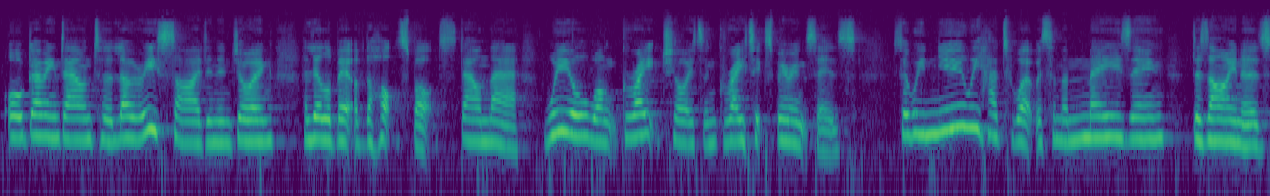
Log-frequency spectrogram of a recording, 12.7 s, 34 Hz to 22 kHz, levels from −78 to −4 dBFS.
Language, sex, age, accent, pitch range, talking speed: English, female, 40-59, British, 215-250 Hz, 180 wpm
